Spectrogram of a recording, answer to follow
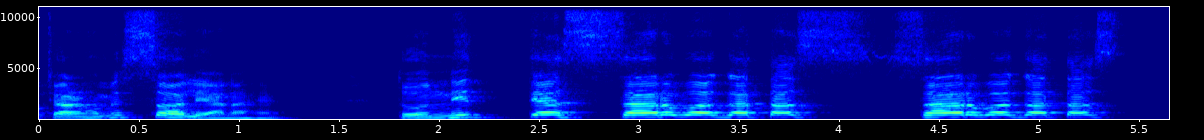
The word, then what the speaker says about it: सर्वगतः: अतः नित्यः सर्वगतः, सर्वगतः; 'गताह' के बाद आने वाले विसर्ग का उच्चारण भी 'सह' की तरह ही किया जाना चाहिए।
